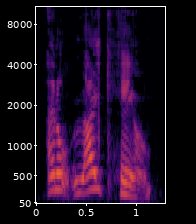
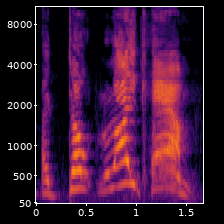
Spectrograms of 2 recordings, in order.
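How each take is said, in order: First: Lightly voiced kid, quieter; a touch of a kid saying no; kid refusing. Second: Put-on kid shouting refusal. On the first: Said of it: "And the kid goes". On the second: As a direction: yell it like a fed-up kid. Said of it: "And he goes".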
